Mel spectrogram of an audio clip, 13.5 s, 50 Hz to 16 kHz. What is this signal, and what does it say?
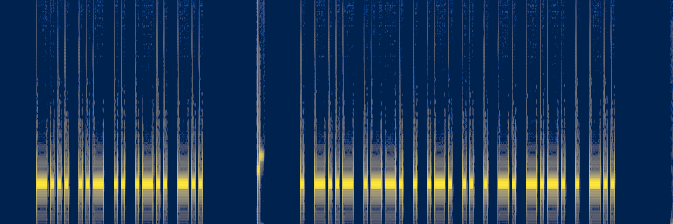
Morse code, heard as a keyed tone, about 17 wpm, 700 Hz. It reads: BUILD EXPERIENCED
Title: Sentences from Top 1100 Words - New Word Drill Alt - 17wpm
